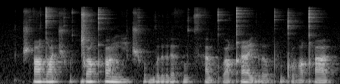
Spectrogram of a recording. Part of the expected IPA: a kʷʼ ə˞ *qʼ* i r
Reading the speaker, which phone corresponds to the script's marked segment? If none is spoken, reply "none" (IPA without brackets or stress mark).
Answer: qʼ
